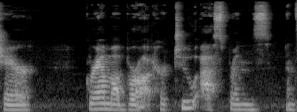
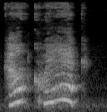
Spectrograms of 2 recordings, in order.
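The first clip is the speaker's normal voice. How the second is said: urgent call. Acted. Boy yelling for his mother.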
